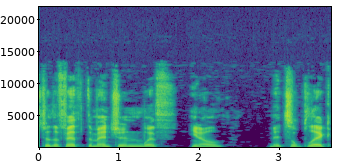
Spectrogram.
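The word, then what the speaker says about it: Mxyzptlk: And the immediate things, oh, is this a reference to the fifth dimension with, Mitzelplick? I know it's Mixes-Piddleck, but geez, I hate that pronunciation.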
